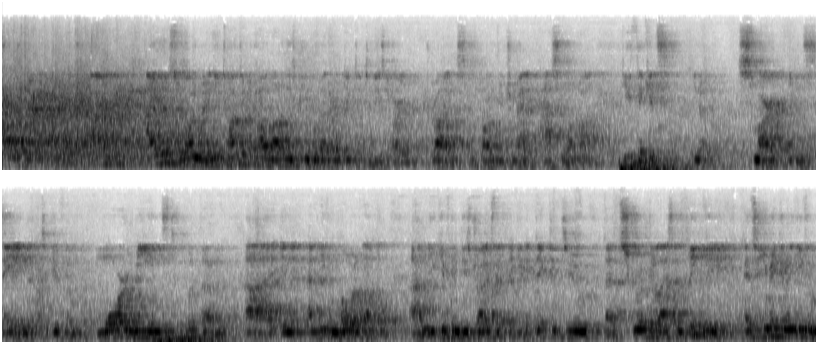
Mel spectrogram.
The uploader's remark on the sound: at the World Affairs Conference at Upper Canada College on February 4, 2014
